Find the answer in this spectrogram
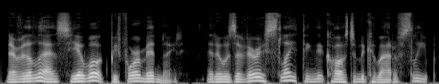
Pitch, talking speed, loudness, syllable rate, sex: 130 Hz, 275 wpm, -17 LUFS, 7.4 syllables/s, male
